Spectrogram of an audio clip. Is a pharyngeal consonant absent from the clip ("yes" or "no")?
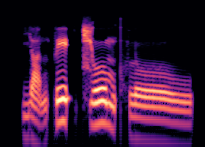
yes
